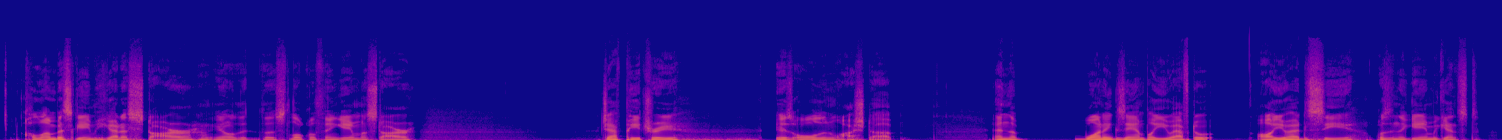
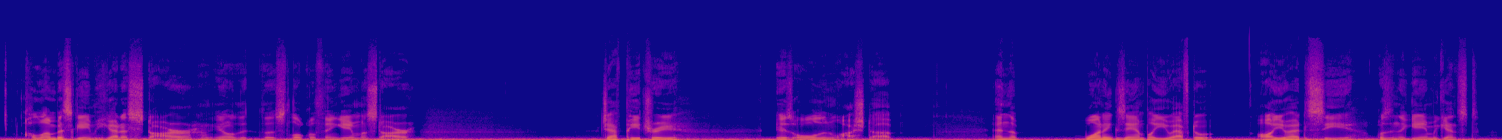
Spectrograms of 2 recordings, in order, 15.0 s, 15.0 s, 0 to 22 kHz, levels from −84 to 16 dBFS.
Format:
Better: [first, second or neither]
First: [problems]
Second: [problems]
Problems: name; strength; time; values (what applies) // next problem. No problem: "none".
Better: first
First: none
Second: low rumble; noticeable; throughout; 20 dB below the speech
